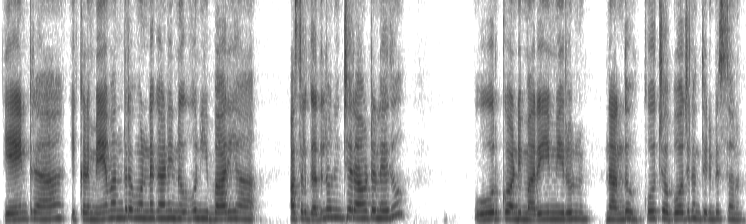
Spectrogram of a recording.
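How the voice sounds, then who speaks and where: A woman narrating a Telugu family drama audio story, reading every character's lines in her own voice. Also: fairly high pitch. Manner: reads all characters' dialogue in her own voice, raising her voice for quoted lines. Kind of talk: scripted narration with voiced dialogue.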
